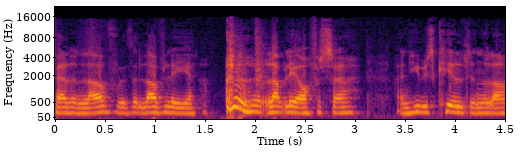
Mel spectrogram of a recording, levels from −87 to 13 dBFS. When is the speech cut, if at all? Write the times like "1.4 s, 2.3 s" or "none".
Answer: none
